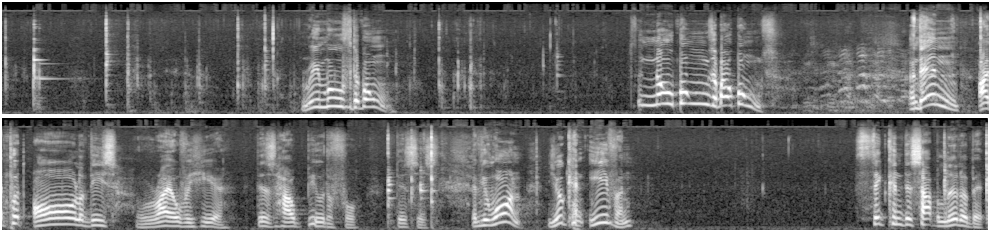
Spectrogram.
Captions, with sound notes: Remove the bone. No bones about bones. (audience laughs) And then I put all of these right over here. This is how beautiful this is. If you want, you can even thicken this up a little bit,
